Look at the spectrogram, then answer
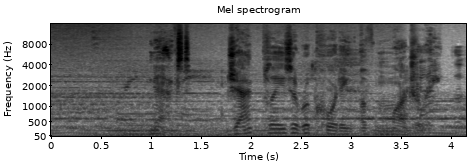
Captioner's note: voiceover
